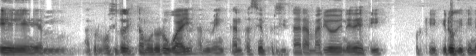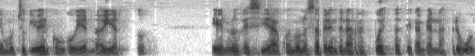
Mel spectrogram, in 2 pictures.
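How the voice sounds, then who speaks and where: A man with a Chilean accent, a dark, mellow tone and fairly low pitch, very fast and fairly even in intonation, in a dry, close sound with no echo. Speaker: panelist on open government. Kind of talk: panel discussion talk.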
